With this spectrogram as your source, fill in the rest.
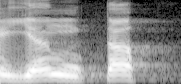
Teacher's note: جب ہم ٹھہریں گے تو ینتہی نہیں کریں گے, ینتہ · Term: وقف کرنا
